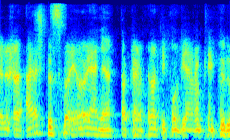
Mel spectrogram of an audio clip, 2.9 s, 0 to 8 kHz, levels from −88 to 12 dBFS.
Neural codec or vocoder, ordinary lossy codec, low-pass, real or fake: codec, 24 kHz, 1.5 kbps, HILCodec; AAC, 32 kbps; 7.2 kHz; fake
